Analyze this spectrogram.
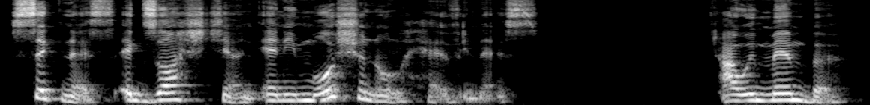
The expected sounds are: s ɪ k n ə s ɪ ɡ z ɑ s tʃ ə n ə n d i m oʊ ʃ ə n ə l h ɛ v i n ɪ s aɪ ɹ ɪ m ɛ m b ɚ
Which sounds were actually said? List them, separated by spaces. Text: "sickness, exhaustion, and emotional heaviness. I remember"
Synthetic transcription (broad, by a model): s ɪ k n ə s ɪ ɡ z ɑ s tʃ ə n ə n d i m oʊ ʃ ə n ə l h ɛ v i n ɪ s aɪ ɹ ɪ m ɛ m b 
